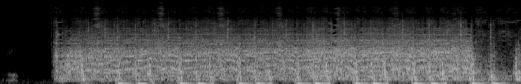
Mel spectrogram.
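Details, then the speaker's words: Junkyard Minneapolis Moline ZAU tractor, water pump seized, belt off: starter cranks the engine at an even quick chug with little bite per stroke, suggesting low compression; doesn't catch, cause suspected not confirmed. "Doesn't sound like it has a whole lot of compression. No, it doesn't."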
